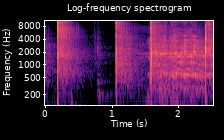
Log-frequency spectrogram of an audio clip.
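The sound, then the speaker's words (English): Four sharp claps land at uneven intervals, roughly a second apart, with a soft murmur of voices and tonal background sound filling in behind the later ones. “I mean, can we like get a recording of people clapping?”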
